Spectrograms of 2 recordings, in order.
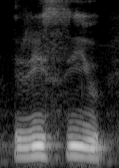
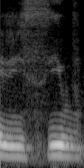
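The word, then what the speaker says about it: receive: में देख लीजिए दोस्तों रिसीव यहां पर दोस्तों सी के बगल में ई आई आया है इसलिए दोस्तों हमने इस इ आई का हमने उच्चारण क्या किया है बड़ी ई किया है इसलिए दोस्तों इसको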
